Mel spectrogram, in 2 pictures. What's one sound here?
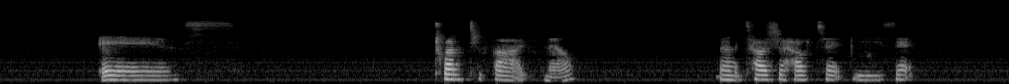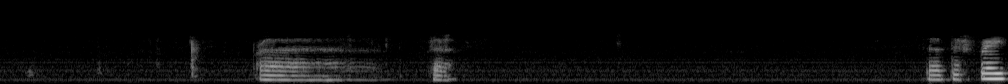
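A young woman talks calmly and close by.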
